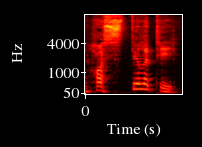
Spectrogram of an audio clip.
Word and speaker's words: hostility: Well, when you add the ITY to hostile, it changes the long I, hostile, to a short I in hostility. That's right, hostility.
